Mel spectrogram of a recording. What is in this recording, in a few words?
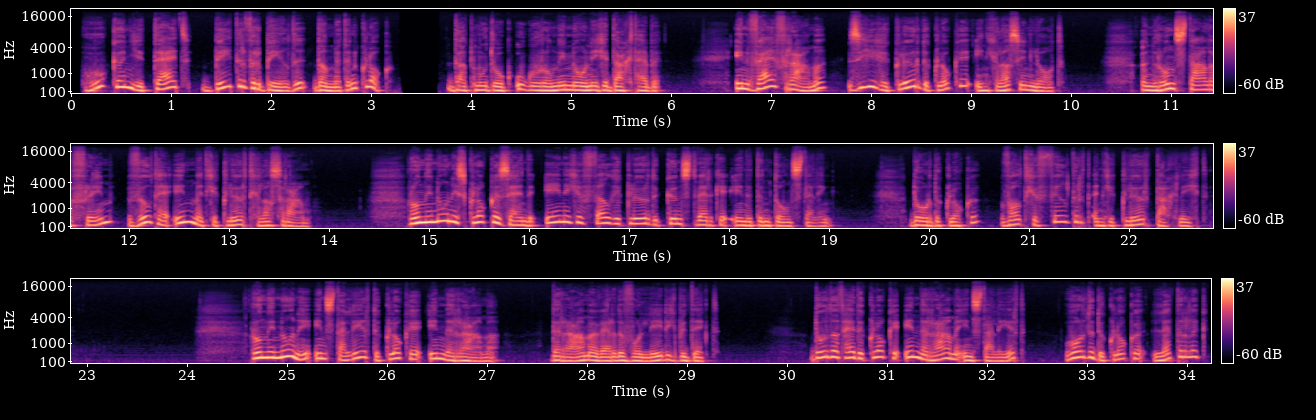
Audioguide, informatief; Informationen; Ugo Rondinone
